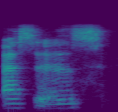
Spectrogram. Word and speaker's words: Esses: It is pronounced S's, um, as in the letter S.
